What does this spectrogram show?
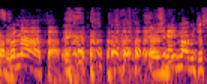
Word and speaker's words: Caponata: Esatto. Your pronunciation is very good. It's Caponata.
